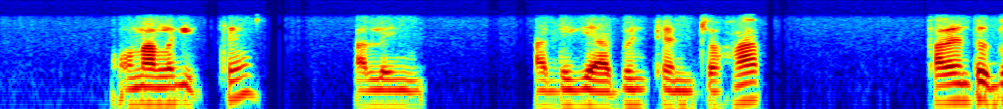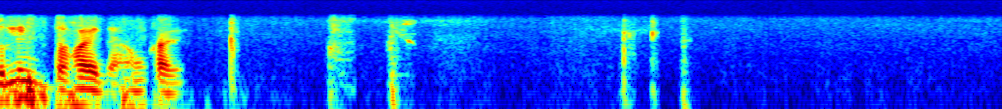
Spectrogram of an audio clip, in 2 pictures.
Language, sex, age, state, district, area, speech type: Santali, male, 18-30, West Bengal, Jhargram, rural, conversation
